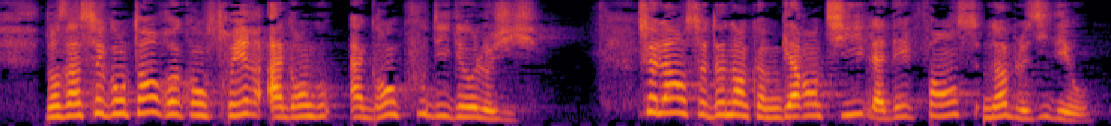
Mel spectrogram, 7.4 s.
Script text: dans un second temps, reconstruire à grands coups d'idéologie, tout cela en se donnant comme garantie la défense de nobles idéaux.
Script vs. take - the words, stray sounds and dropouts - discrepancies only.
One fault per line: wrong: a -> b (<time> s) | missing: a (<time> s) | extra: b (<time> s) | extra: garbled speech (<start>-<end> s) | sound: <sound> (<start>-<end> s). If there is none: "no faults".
missing: tout (3.6 s)
missing: de (6.5 s)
